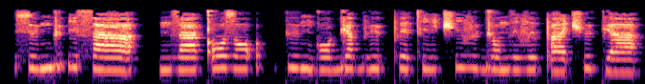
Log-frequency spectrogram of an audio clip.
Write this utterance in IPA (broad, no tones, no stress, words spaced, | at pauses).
syŋɡyʔi sa | nza kʼɔzɔʔ | ky ŋɡɔɡʲa bʱyʔpʰe tʰit͡ʃʰivy ɡʲɔnzive pʼat͡ʃʰy kʲa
